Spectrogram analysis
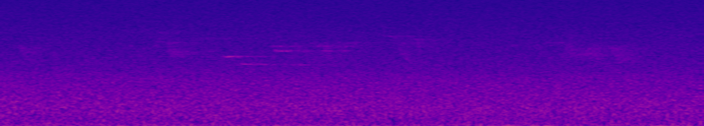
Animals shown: Hermit Thrush (Catharus guttatus)

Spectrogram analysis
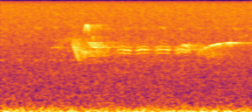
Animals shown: Eastern Wood-Pewee (Contopus virens)
Blue-headed Vireo (Vireo solitarius)
Red-eyed Vireo (Vireo olivaceus)
unidentified call
Black-capped Chickadee (Poecile atricapillus)

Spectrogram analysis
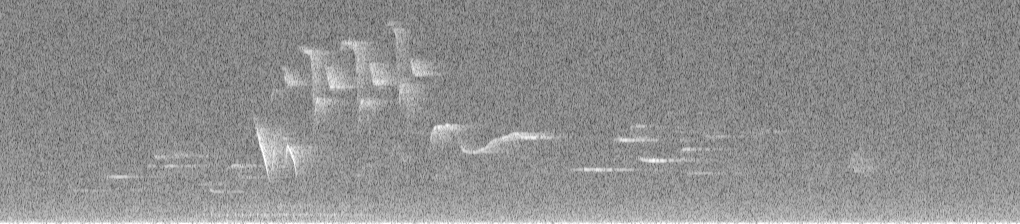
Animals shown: Eastern Wood-Pewee (Contopus virens)
Blackburnian Warbler (Setophaga fusca)
Hermit Thrush (Catharus guttatus)
Blue-headed Vireo (Vireo solitarius)

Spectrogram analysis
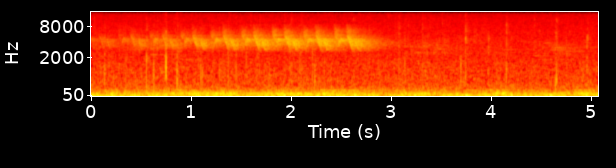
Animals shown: Ovenbird (Seiurus aurocapilla)
Ruffed Grouse (Bonasa umbellus)

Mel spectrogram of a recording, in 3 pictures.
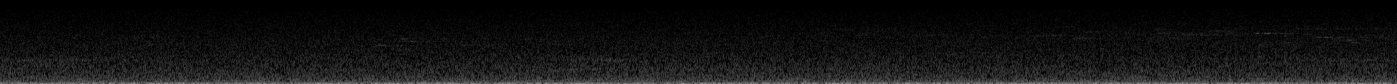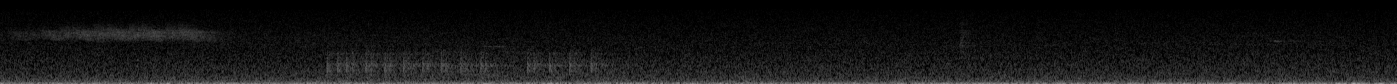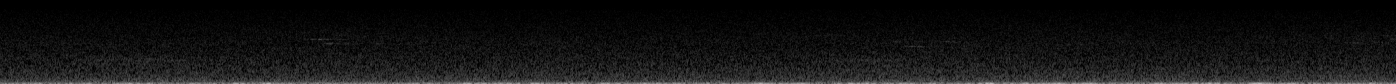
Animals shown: Yellow-bellied Sapsucker (Sphyrapicus varius)
Ovenbird (Seiurus aurocapilla)
Winter Wren (Troglodytes hiemalis)

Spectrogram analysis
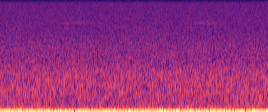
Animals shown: Brown Creeper (Certhia americana)

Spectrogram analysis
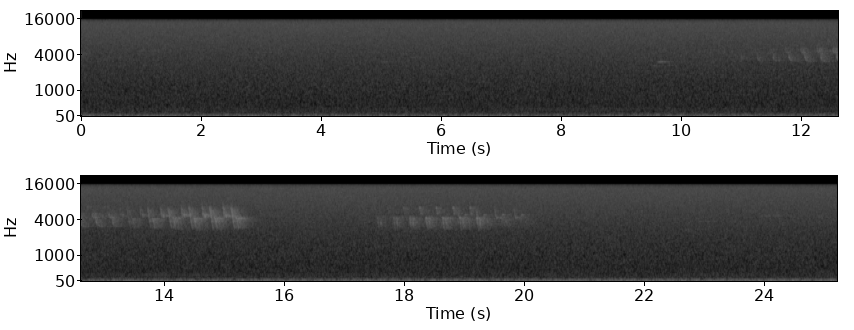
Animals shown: Ovenbird (Seiurus aurocapilla)
Hermit Thrush (Catharus guttatus)
Black-throated Green Warbler (Setophaga virens)

